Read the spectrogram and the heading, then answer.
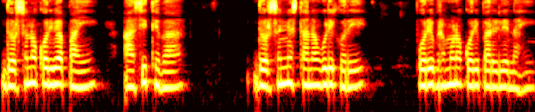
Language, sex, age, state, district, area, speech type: Odia, female, 18-30, Odisha, Boudh, rural, spontaneous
